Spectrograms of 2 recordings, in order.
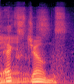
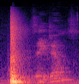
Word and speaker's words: Zay Jones: What is X Jones? Zay Jones? Spelled with a Z.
